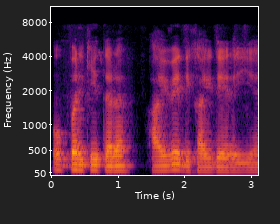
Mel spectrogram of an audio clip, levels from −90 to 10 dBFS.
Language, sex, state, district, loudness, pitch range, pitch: Hindi, male, Rajasthan, Bikaner, -20 LUFS, 85-105 Hz, 95 Hz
